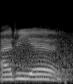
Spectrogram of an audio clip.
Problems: constant background noise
